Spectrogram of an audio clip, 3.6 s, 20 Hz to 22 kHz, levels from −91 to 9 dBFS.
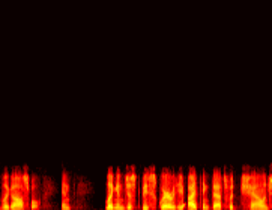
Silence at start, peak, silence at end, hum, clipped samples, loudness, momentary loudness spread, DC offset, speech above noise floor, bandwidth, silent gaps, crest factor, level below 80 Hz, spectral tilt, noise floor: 0 s; -4 dBFS; 0 s; none; under 0.1%; -23 LUFS; 17 LU; under 0.1%; 33 dB; 4.7 kHz; none; 22 dB; -88 dBFS; -0.5 dB/octave; -57 dBFS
